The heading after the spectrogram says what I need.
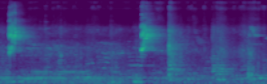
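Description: Shrill, sharp lovebird chirps: three piercing notes in about four seconds, spaced irregularly, over a low indoor background hum.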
